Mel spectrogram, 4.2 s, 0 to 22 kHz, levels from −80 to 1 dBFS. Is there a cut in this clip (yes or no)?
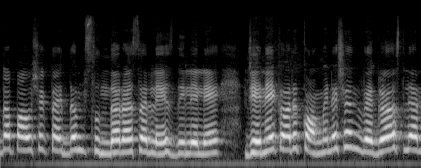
no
